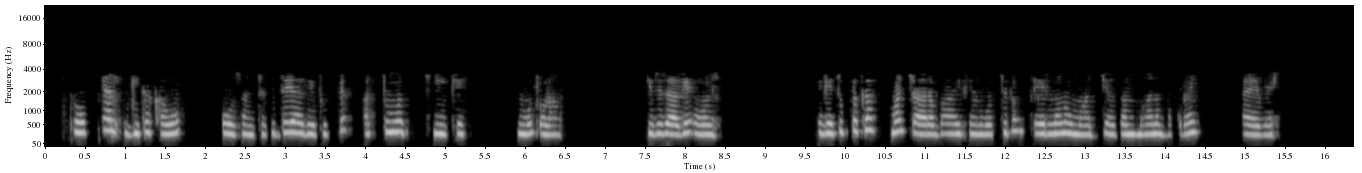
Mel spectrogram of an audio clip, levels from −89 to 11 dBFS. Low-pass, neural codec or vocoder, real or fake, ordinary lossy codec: 3.6 kHz; none; real; MP3, 16 kbps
